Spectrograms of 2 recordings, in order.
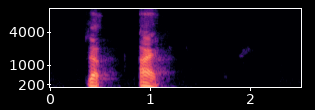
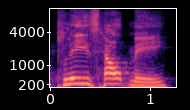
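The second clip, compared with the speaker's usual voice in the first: slow, higher, drawn-out please help me; pleading imitation; 5 semitones higher, much slower than usual. Man mimics himself begging the barista, slow and pleading. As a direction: mimic a desperate plea, dragging it out. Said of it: "when someone is saying".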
